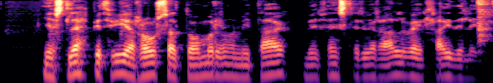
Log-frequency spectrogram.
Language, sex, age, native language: Icelandic, male, 60-69, Icelandic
